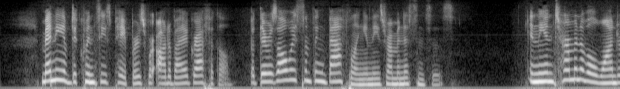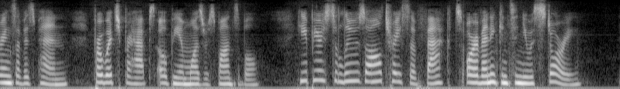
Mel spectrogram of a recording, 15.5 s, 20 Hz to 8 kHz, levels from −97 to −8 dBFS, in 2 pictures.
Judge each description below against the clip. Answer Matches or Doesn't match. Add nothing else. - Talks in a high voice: Matches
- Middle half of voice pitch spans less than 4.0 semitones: Doesn't match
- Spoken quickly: Doesn't match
